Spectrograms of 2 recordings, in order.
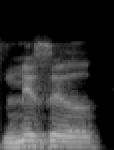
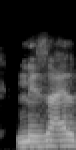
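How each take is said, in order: First: "missile" reduced to MISS-ul; American pronunciation. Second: "Missile" ending like "aisle", MISS-ile; British pronunciation. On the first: Showing what the word becomes, American pronunciation. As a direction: swallow the second vowel of "missile", like missal. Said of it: "They tend to speak in American accent". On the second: Showing what American influence changes, British pronunciation. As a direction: give "Missile" a full long-i second syllable. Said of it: "in British or in neutral". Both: Shown as a demonstration.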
